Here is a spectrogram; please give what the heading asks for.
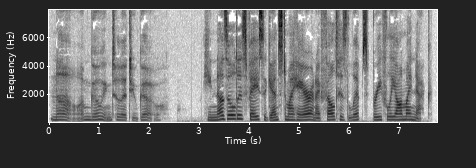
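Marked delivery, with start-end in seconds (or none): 0.0-2.3 soft, slow murmur. A narrator's reading. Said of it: "Ian murmured".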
